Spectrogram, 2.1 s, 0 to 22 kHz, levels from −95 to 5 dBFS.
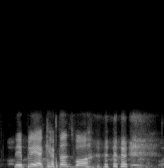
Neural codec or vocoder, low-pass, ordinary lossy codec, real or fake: none; 7.2 kHz; Opus, 24 kbps; real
